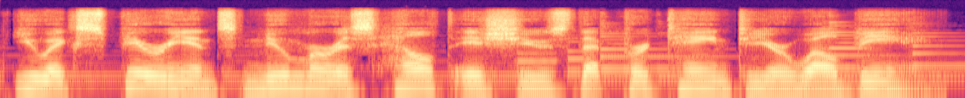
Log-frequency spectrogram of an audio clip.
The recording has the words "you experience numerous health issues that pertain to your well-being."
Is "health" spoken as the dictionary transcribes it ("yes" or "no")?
yes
